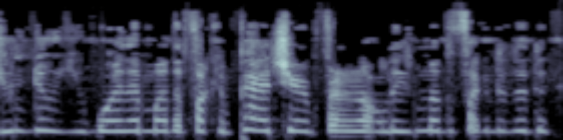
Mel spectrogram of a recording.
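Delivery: high, fast tearful accusation, lightly done; upset accusation. Retold or imitated. Girl in tears accusing the dude, high fast mock anger. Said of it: "She goes".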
